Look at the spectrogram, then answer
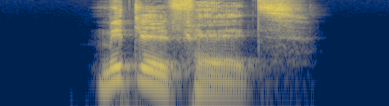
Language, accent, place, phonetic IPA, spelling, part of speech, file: German, Germany, Berlin, [ˈmɪtl̩ˌfɛlt͡s], Mittelfelds, noun, De-Mittelfelds.ogg
- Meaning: genitive singular of Mittelfeld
